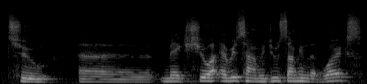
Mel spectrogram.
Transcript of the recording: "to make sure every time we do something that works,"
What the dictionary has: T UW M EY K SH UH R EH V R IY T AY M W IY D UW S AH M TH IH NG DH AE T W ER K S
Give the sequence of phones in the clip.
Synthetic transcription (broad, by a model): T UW M EY K SH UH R EH V R IY T AY M W IY D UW S AH M TH IH NG DH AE T W ER K S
